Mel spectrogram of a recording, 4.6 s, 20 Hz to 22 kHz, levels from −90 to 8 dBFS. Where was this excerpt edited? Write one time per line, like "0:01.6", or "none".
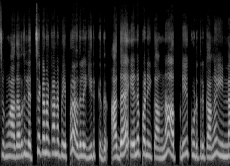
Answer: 0:02.1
